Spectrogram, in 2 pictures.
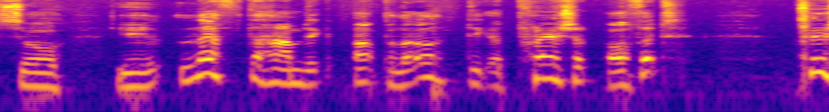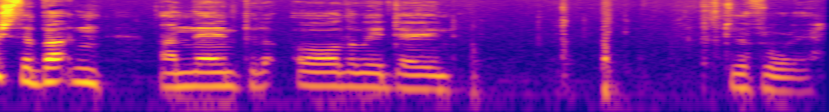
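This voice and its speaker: A man with a Scottish accent talks fairly quickly in a fairly high, dark, mellow voice that is somewhat breathy. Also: dry, close sound with no echo. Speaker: driving instructor trainer. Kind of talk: tutorial. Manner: fast.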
